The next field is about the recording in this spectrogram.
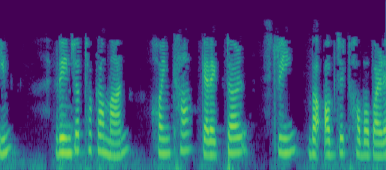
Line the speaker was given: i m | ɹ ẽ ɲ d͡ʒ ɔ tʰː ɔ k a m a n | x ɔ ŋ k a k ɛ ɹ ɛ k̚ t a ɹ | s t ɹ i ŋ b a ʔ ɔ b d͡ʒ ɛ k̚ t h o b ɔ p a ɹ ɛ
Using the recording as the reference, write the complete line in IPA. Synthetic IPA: i m | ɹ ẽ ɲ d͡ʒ ɔ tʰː ɔ k a m a n | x ɔ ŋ kʰ a k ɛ ɹ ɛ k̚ t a ɹ | s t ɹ i ŋ b a ʔ ɔ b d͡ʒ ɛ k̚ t h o b ɔ p a ɹ ɛ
